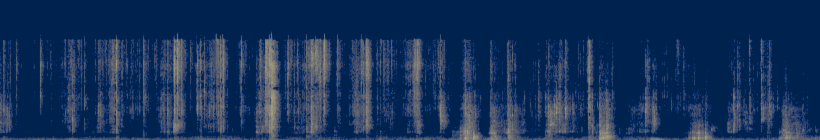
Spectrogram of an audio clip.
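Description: Hands squeezing and crumbling a soaked, softened bar of soap over a bowl of soapy water: irregular wet crackling and squishing, loudest about four seconds in.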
